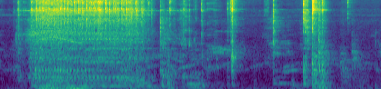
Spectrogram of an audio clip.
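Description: A sewing machine stitches a blouse, running in a steady close burst before breaking into shorter, uneven runs and clicks, with a voice speaking over it.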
